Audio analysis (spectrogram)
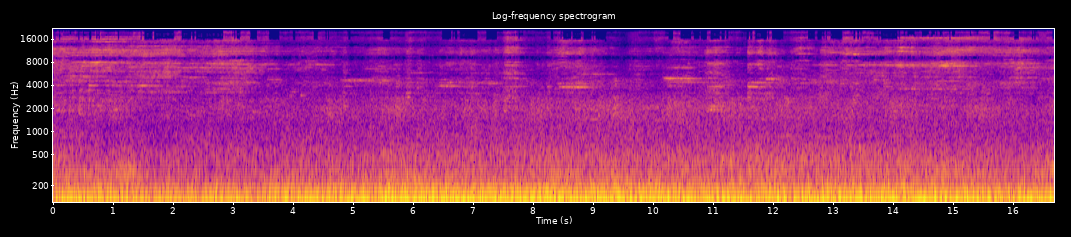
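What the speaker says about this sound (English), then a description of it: "Our first NS eastbound intermodal train of the day would be NS-22W." Norfolk Southern eastbound intermodal freight NS-22W, running from Chicago to Rutherford, Pennsylvania, rolls past at Berea. It is a loud, steady rumble of rail cars with high wheel squeal that holds for the whole stretch, close by and with no talk.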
